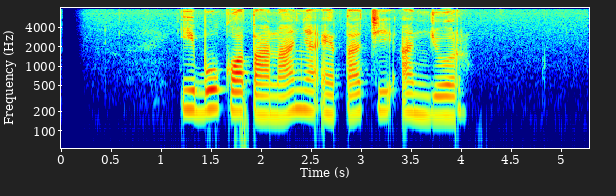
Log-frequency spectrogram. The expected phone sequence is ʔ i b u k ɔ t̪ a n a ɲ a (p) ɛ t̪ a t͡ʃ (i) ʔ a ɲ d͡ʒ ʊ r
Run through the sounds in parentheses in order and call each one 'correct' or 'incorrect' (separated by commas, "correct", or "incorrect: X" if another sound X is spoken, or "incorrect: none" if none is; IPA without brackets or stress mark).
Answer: incorrect: ʔ, correct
